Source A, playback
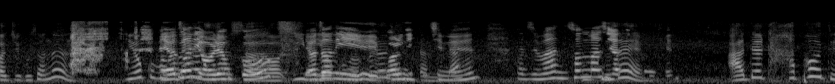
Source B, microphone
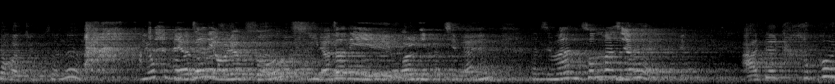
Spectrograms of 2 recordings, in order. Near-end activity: none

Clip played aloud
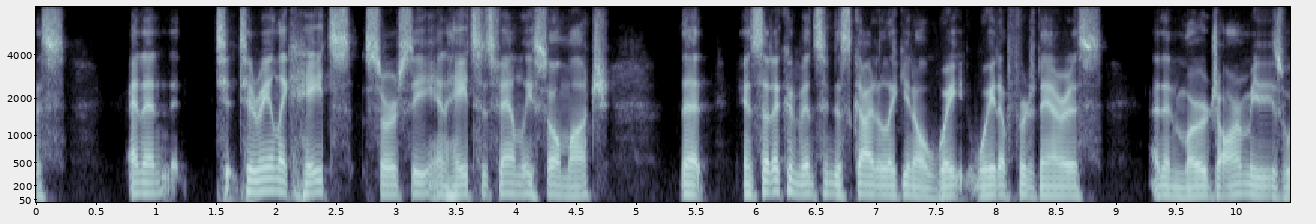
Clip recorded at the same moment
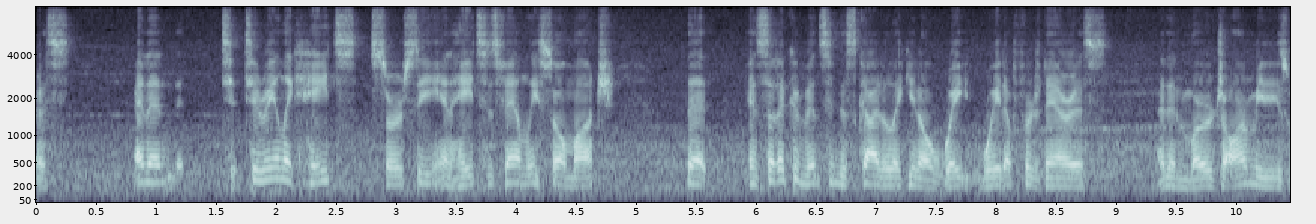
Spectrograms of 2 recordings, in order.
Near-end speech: none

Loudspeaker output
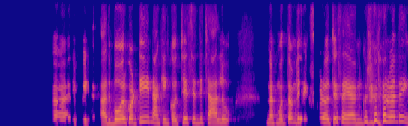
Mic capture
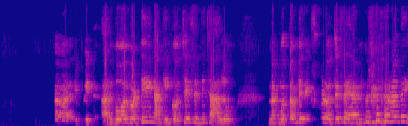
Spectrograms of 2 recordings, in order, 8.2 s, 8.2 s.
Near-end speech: none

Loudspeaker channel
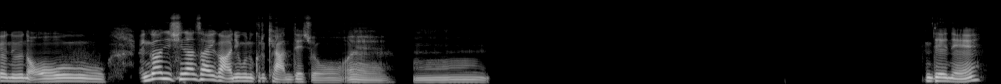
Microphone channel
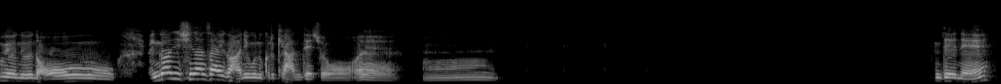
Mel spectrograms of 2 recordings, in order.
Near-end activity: none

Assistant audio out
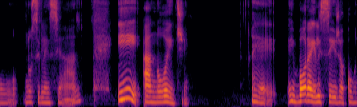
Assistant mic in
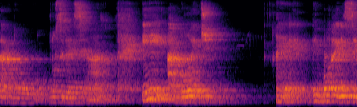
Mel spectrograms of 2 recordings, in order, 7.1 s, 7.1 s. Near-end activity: none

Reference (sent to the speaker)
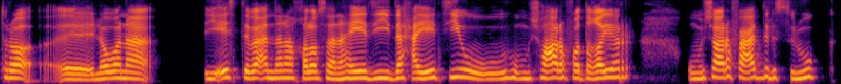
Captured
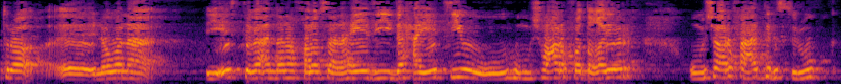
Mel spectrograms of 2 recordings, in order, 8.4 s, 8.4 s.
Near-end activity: none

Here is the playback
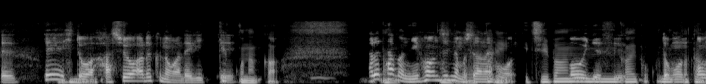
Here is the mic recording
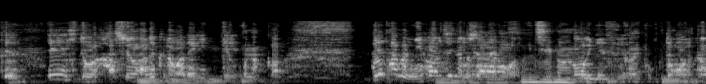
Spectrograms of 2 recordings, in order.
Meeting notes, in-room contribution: present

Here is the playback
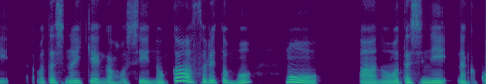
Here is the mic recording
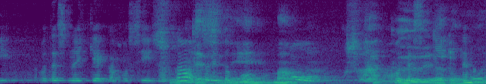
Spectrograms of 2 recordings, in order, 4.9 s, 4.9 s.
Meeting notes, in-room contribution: present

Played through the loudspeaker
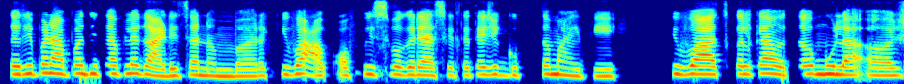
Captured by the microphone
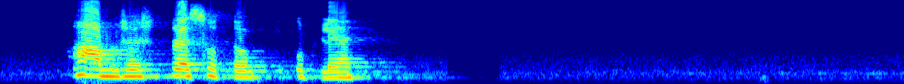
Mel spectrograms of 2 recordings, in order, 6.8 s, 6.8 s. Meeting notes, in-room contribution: present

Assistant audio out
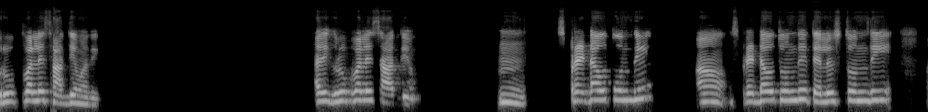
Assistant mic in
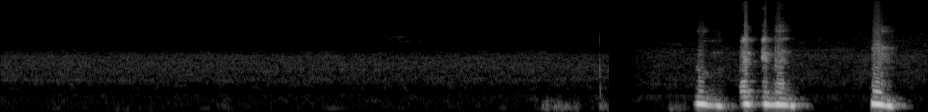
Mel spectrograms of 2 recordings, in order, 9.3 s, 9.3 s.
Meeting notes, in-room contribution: present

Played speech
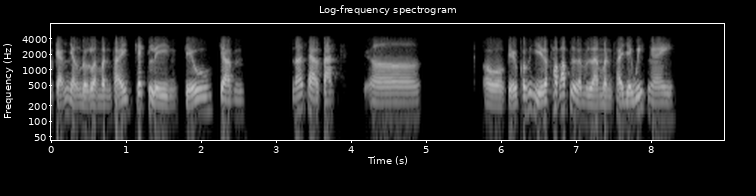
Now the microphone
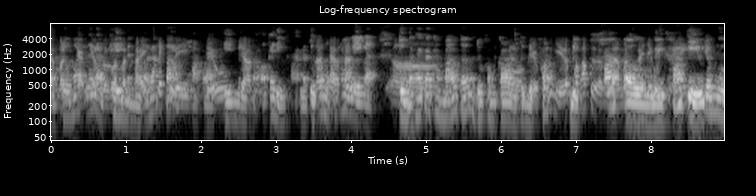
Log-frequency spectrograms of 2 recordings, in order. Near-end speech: present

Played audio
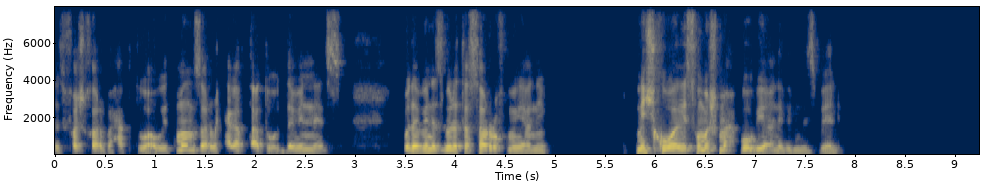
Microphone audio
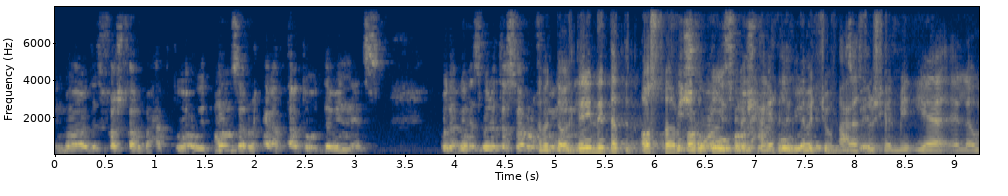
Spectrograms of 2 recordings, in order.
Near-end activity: present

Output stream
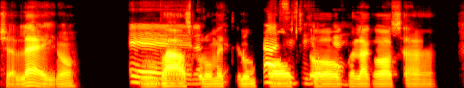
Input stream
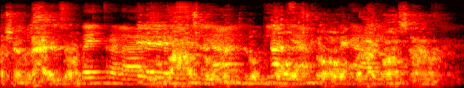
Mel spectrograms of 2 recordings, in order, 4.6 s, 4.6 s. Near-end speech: present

